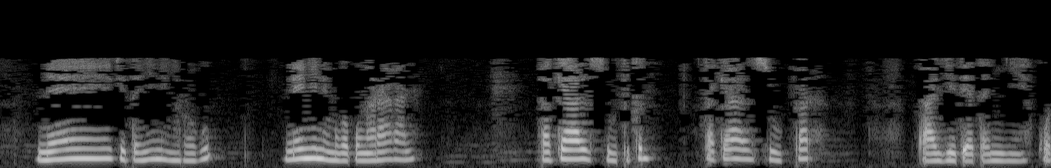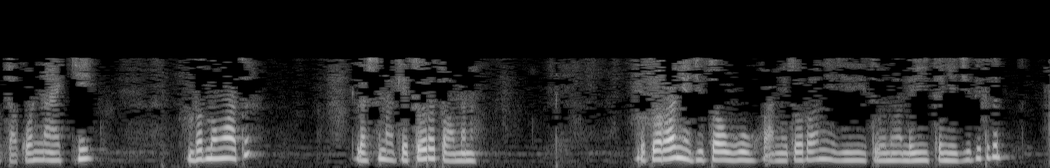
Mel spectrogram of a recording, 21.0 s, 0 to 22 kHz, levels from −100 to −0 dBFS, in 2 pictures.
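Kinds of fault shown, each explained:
MP3 compression: the encoder was likely starved of bits, which fits a very low bitrate of around 16 kbps, so it dropped everything above 5.3 kHz and let weak frequency lines flicker between frames, leaving this speech dull, watery and swirly throughout, with smeared consonants.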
